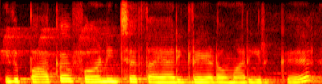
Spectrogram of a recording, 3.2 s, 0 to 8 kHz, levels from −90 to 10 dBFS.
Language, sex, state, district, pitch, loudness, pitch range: Tamil, female, Tamil Nadu, Nilgiris, 250 Hz, -14 LUFS, 225-270 Hz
